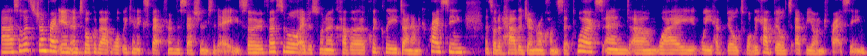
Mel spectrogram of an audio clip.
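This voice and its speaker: Speaking at a moderate pace with hardly any pauses, a woman with an American accent uses lively intonation. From Australia. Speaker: software company customer experience director. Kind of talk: webinar product presentation. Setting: video call webinar with screen share.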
